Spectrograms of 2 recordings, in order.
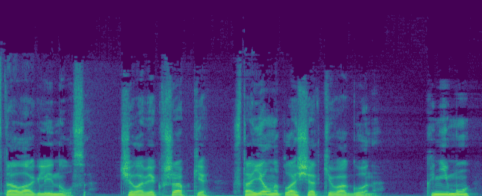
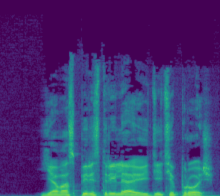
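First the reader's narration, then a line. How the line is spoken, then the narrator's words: Dry and loud. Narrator (Russian): Сухо и громко раздавалось на площадке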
